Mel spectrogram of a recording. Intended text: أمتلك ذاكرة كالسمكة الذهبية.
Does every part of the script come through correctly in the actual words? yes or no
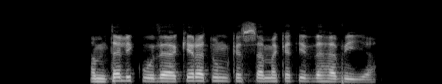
yes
